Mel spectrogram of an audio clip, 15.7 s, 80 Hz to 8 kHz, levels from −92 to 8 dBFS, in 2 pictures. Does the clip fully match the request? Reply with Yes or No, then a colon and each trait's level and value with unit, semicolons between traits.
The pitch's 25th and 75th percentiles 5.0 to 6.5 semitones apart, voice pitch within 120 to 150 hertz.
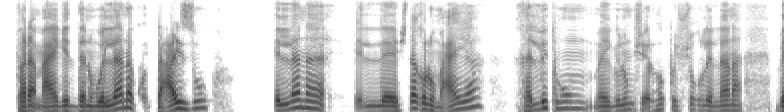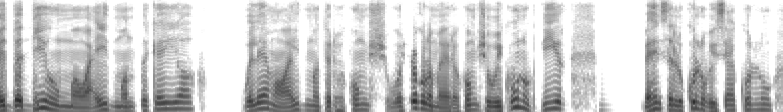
Yes: wide, 5.6 semitones; low, 135 Hz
